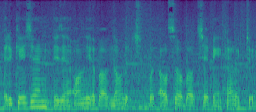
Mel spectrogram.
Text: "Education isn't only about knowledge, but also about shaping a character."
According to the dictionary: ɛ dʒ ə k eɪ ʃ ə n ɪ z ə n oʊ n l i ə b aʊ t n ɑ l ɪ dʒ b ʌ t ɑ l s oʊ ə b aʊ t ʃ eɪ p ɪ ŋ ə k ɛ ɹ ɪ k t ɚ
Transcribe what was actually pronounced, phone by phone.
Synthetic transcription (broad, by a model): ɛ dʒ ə k eɪ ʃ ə n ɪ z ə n oʊ n l i ə b aʊ t n ɑ l ɪ dʒ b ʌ t ɑ l s oʊ ə b aʊ t ʃ eɪ p ɪ ŋ ə k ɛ ɹ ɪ k t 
